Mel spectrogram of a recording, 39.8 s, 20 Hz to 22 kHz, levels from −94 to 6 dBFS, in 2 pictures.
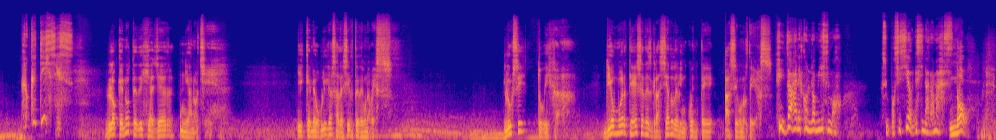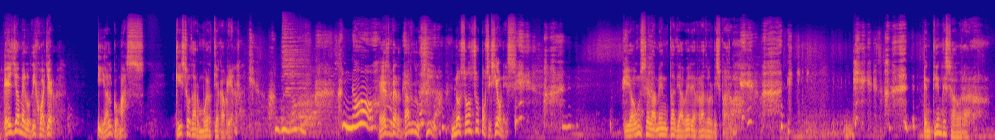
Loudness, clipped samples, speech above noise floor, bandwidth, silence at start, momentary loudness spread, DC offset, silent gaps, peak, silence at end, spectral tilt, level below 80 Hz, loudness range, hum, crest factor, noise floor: -19 LUFS; under 0.1%; 42 dB; 15.5 kHz; 0 s; 15 LU; under 0.1%; none; 0 dBFS; 0 s; -4 dB/octave; -46 dBFS; 6 LU; none; 20 dB; -60 dBFS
